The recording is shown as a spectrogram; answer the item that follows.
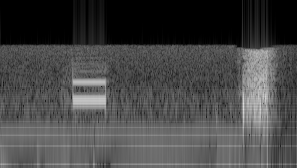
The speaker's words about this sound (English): wait for the beep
